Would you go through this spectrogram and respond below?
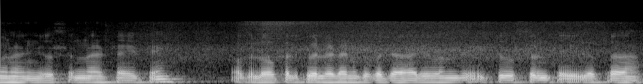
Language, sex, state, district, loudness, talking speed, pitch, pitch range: Telugu, male, Andhra Pradesh, Srikakulam, -15 LUFS, 110 wpm, 95 Hz, 95-100 Hz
